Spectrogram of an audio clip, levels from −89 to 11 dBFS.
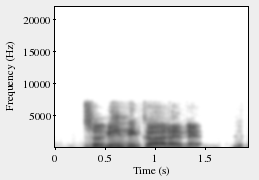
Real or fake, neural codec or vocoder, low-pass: fake; codec, 16 kHz, 1 kbps, FreqCodec, larger model; 7.2 kHz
